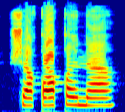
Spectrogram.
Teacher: یہاں قاف کا حکم ہوا قلقلہ، تو ہمیں اسے ہلاتے ہوئے یہ کلمہ کو ادا کرنا ہے · قاف کو ہم زبان کی جڑ اور تالو کے نرم حصے سے ادا کریں گے۔ قاف حروف تفخیم میں سے ہے تو ہم دونوں قاف کو بھاری آواز میں پڑھیں گے، جو کہ دوسرے والے قاف پہ جزم ہے۔ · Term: حرف القاف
